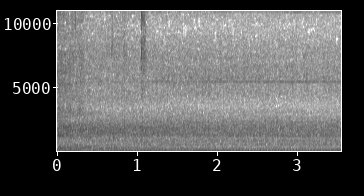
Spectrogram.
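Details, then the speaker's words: 2012 Fiat 500 Lounge at idle after fitting a fresh set of spark plugs and clearing fault codes: a low, steady idle with no stumble, skipped beats or hunting. The previous misfire appears resolved. "it's definitely not there. I think it's all been cleared up with a fresh set of spark plugs."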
